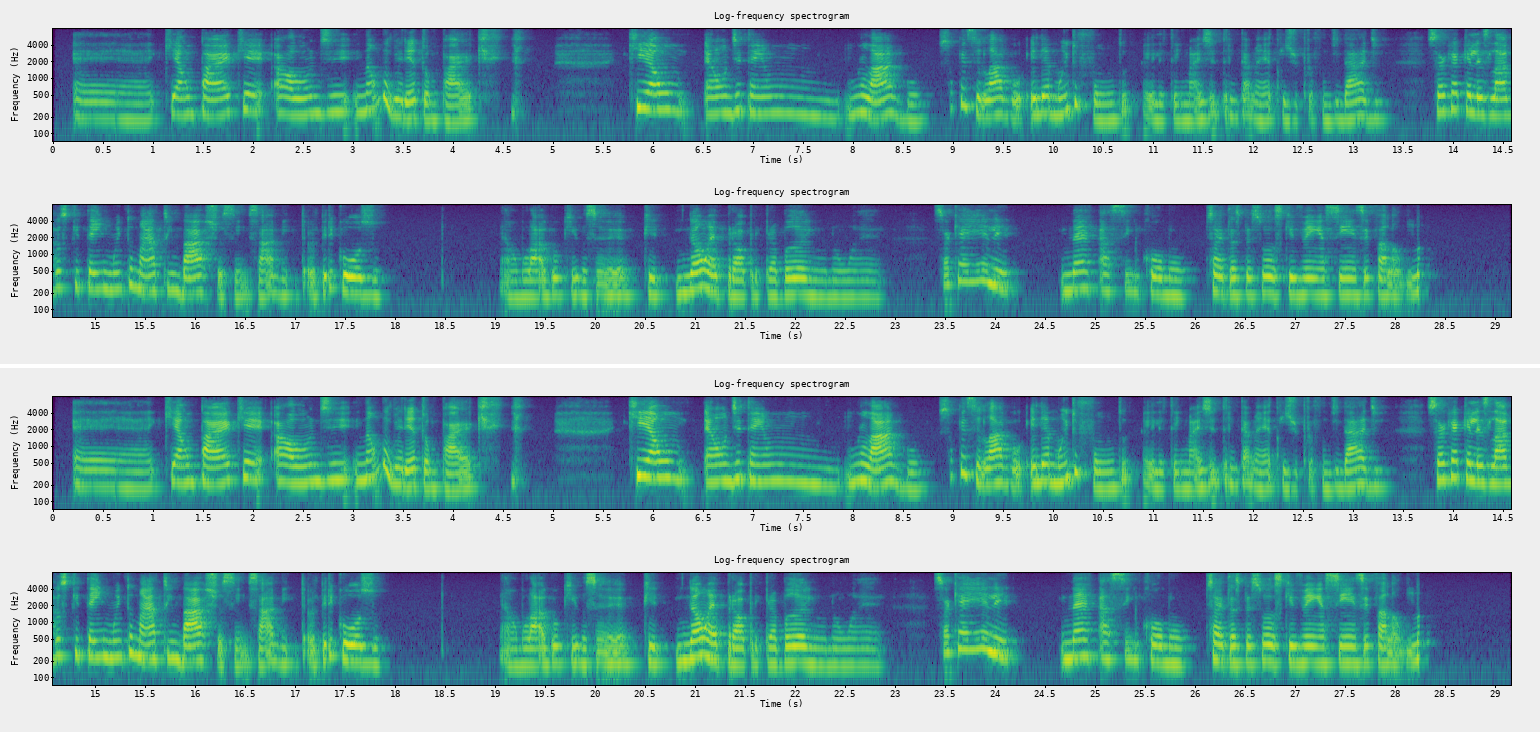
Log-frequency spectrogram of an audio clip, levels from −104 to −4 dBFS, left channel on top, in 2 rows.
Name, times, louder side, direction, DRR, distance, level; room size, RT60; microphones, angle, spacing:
voice 1, 0.2-4.7 5.0-13.4 13.7-17.9 19.0-22.9 23.4-24.2 24.7-28.2, right 2 dB, 30° right, 0.6 m, -22 dB
17.0 x 7.8 x 5.5 m
head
